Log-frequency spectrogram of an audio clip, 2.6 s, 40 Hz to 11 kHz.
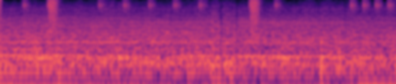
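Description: A 2016 Scion FR-S engine held in third gear gives a steady, loud drone with road rumble underneath, continuous and close throughout, with no talk.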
